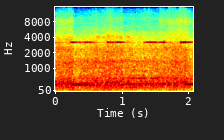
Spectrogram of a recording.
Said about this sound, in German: Das ist übrigens ein Müllwagen, was man am rückwärtsfahrenden Piepen unter Umständen erkennen könnte. Wenn man einen Müllwagen am rückwärtsfahrpiepen erkennen kann.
